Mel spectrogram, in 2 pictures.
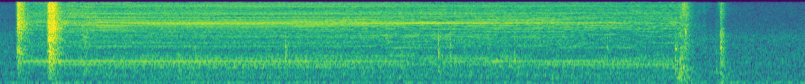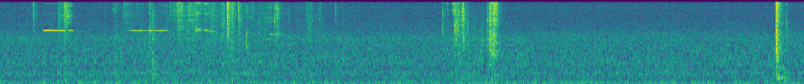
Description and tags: Elevator Standard Ride
An old library elevator starts, moves, and stops before its doors are opened.
door, elevator, field-recording, library, motor, opening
